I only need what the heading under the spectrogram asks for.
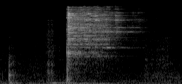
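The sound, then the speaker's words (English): Glass shatters in one sudden, bright crash, its glittering high-pitched fragments ringing out and fading within about a second, after a couple of faint light knocks. No one speaks. “Is that a broken glass? Yeah, plate or a glass, yeah. Very right.”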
